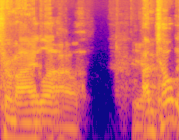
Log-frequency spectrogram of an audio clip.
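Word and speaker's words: Islay: it's good stuff it's um from the from Isla right in uh in Scotland it's from Iowa I'm told it's Iowa but I've been pronouncing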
